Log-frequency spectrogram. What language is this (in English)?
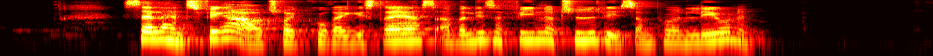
Danish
